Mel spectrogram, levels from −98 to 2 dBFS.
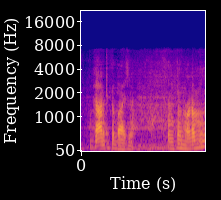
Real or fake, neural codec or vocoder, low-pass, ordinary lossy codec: fake; codec, 24 kHz, 1 kbps, SNAC; 7.2 kHz; Opus, 32 kbps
